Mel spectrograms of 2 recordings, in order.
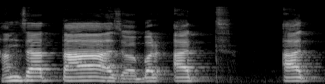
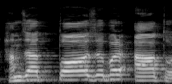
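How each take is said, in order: First: Thin আত ending in a puff of air; light vowel, airy vowelless t in আত; hams. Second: Heavy, round আত with a bounced t; full-mouthed আত with an echoed release; qalqalah. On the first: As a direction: let breath run out after the t of আত. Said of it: "আর এটা হচ্ছে হামস". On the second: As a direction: thicken the vowel and bounce the t of আত. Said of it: "এটা হচ্ছে কলকলা". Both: Shown as a demonstration.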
